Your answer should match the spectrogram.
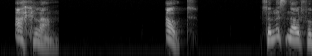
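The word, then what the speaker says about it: allan: Wales, and that is Ach-lan. Ach-lan. It's spelled A-L-L-A-N. Again, the double L sound sounds a little bit different in the middle of a word. It's a CH sound with a slight L. Ach-lan.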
